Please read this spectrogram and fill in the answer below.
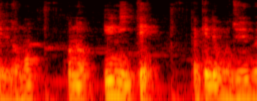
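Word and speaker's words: unité: ですから、ユニテ、ユニテ、多少てのところを強く発音してあげるとフランス語の発音になります。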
